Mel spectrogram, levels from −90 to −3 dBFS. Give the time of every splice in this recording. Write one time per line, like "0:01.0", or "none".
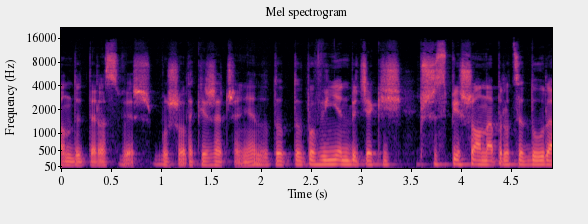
0:01.3
0:02.4
0:03.6

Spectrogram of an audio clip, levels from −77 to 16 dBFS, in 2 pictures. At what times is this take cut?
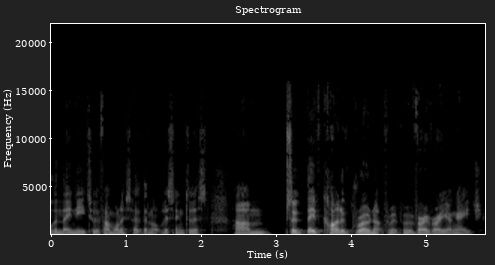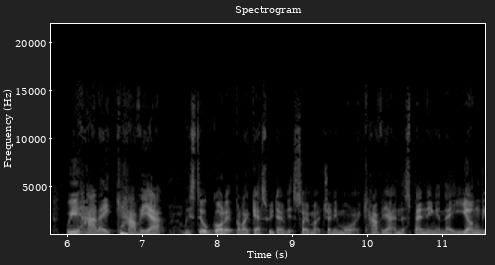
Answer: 0:08.9

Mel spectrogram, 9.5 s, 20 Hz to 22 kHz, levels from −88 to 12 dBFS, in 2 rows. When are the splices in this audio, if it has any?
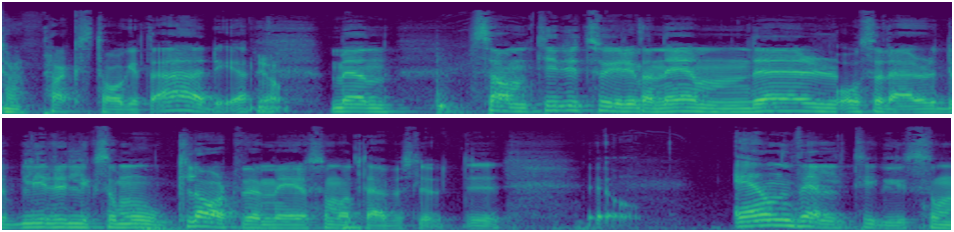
0:03.2
0:04.2
0:06.5

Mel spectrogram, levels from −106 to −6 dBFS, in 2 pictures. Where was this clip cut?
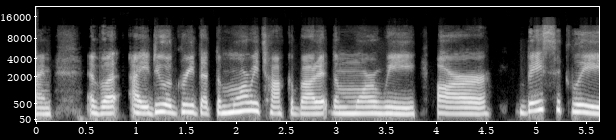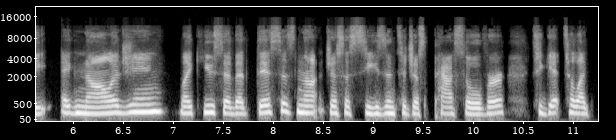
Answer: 0:03.9

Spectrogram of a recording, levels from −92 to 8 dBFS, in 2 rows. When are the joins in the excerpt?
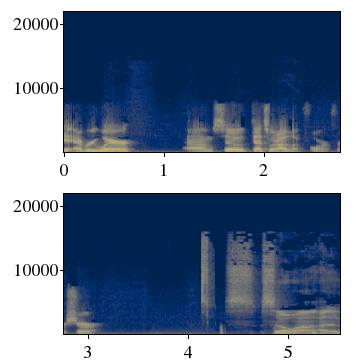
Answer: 0:02.0
0:04.3

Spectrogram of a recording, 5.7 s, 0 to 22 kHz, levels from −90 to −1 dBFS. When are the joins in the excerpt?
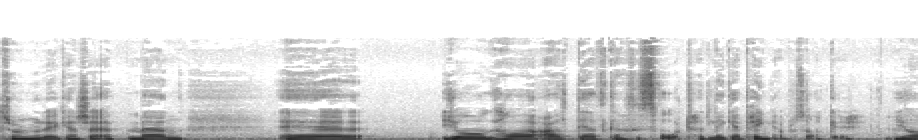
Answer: none

